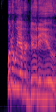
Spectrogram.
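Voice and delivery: high, whiny, fake tearful crying. Mocking opponents who play victim with fake tears: mock crying. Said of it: "you cry".

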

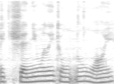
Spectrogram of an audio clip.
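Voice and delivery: put-on northern English accent.

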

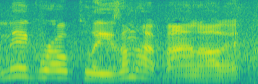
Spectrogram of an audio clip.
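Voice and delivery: ordinary talk

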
